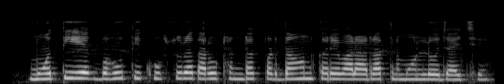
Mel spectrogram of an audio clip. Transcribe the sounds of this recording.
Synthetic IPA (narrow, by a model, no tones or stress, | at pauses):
mot̪iek̚bəɦut̪ɦikʰubsuɾət̪aɾuʈʰəɳɖək̚pəɾd̪ankəɾeʋalaɾət̪nmonlod͡ʒajt͡ʃʰɛ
